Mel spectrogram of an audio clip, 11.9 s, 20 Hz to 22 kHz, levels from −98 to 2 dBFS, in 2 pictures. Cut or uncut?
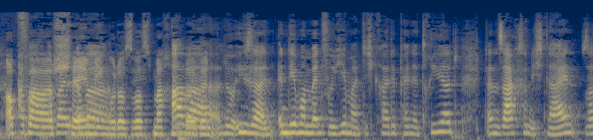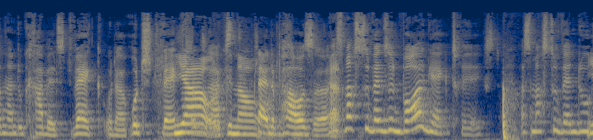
cut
